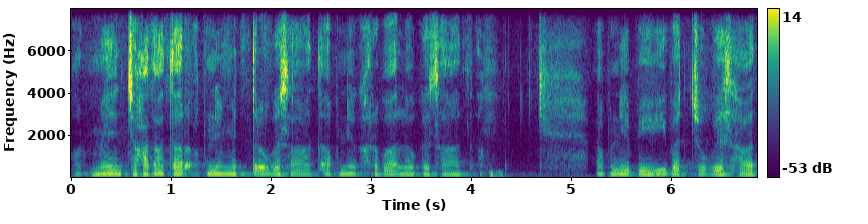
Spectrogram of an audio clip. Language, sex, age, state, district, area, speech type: Hindi, male, 18-30, Rajasthan, Bharatpur, rural, spontaneous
